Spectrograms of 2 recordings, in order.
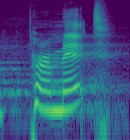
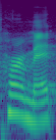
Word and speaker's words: permit: So permit, it's not permit, it's permit.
